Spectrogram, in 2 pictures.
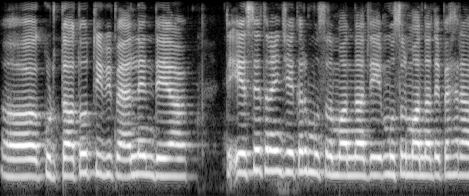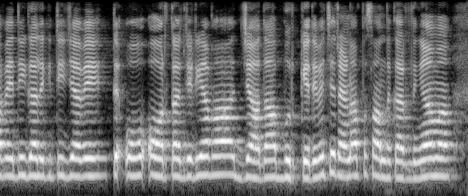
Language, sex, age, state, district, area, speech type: Punjabi, female, 18-30, Punjab, Tarn Taran, rural, spontaneous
